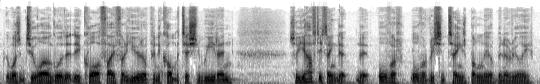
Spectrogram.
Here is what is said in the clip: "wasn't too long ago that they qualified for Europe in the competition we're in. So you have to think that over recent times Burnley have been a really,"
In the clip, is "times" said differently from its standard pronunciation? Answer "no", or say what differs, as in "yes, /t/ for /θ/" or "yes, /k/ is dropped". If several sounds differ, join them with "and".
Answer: no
